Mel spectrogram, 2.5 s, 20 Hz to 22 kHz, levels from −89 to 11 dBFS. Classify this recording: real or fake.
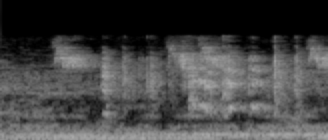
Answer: real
